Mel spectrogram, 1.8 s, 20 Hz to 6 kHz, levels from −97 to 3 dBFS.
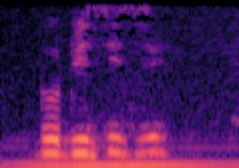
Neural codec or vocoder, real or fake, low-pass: none; real; 5.4 kHz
